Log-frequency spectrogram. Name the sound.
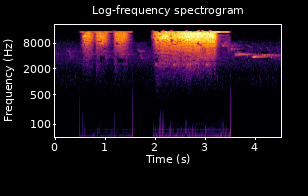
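bug spray being sprayed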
